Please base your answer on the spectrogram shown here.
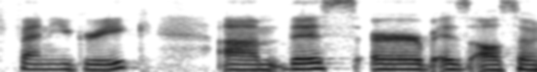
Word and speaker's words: fenugreek: I don't I'm not sure how to pronounce like fenugreek. Yeah, you got it pretty close. It's pronounced fenugreek.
